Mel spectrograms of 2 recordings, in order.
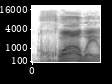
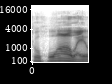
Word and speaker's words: Huawei: were like yeah but this is how we say it for a western audience but Chinese people go huawe or Huawei or even I can't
